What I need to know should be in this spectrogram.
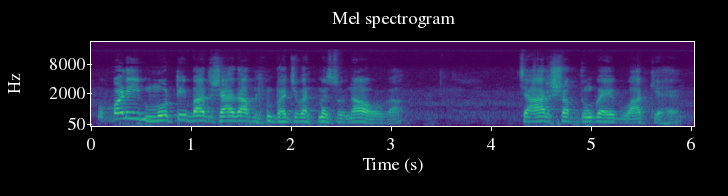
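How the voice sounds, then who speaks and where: A man's voice: a little high, slightly rough. A man teaching an acting lecture, explaining with spoken examples and rhetorical questions.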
